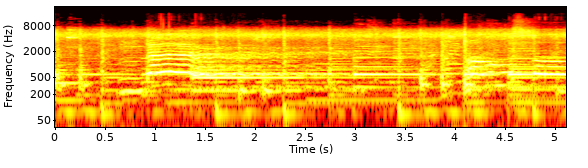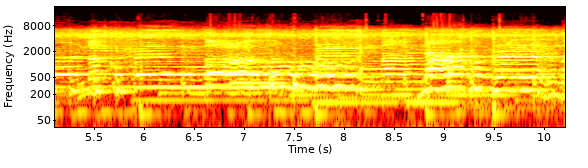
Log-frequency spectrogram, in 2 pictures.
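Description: Live acoustic soul song: a woman singing over a strummed acoustic guitar and hand drums.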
